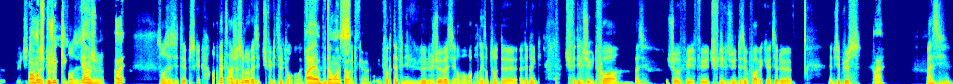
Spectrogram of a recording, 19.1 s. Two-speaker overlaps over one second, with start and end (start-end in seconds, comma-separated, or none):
0.5-2.0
